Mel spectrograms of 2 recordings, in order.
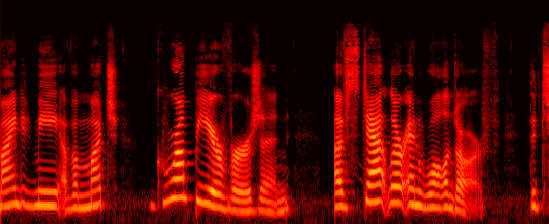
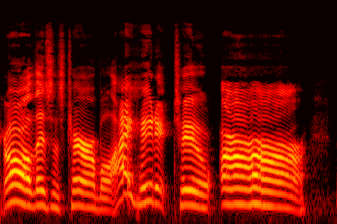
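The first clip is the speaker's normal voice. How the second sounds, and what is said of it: Grumpy old man complaining voice. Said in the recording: “That's my impression of Statler and Waldorf. Just grumpy old men complaining”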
